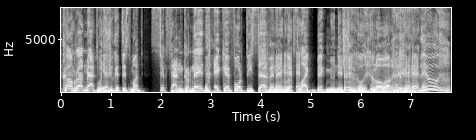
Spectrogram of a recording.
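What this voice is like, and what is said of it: Mock Russian accent. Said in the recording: “a Russian accent”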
